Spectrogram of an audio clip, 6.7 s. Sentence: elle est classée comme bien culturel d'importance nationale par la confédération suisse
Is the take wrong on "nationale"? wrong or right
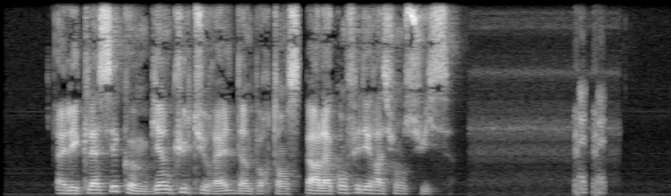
wrong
